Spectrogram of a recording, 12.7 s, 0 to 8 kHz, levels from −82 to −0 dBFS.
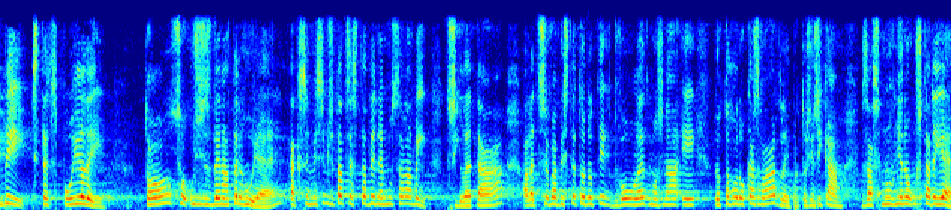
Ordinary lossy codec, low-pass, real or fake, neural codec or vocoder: AAC, 48 kbps; 7.2 kHz; fake; codec, 16 kHz in and 24 kHz out, 2.2 kbps, FireRedTTS-2 codec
